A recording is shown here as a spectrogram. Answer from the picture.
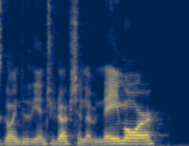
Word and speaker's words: Namor: are thinking is going to the introduction of Namor, name that I always pronounce Namer when I was little, and I had like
